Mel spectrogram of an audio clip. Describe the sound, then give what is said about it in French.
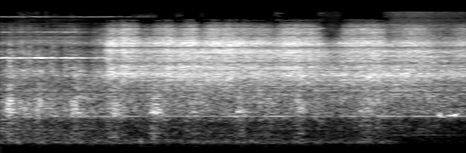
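A train brakes hard to a halt after someone pulled the emergency alarm signal: a loud, steady rush of hissing and grinding noise with faint high squealing tones running through it, continuous for several seconds, no voices. “Quelqu'un a tiré le signal d'alarme.”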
